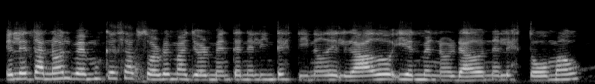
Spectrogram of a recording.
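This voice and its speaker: A woman giving a recorded medical lecture, listing causes and complications in a steady, methodical way. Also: a little high, moderate pace, dull audio.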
